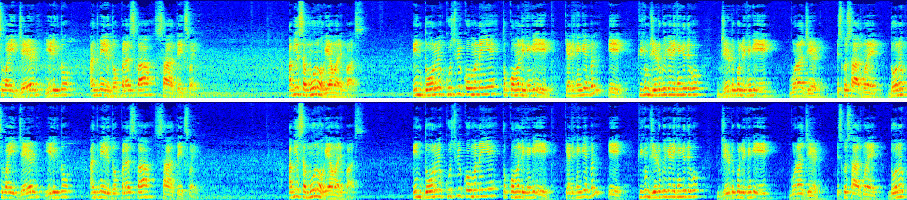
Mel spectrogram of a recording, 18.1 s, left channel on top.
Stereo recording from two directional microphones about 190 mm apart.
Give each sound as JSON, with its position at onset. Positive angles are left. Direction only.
{"t": 0.1, "sound": "speech", "side_deg": -35}
{"t": 5.8, "sound": "speech", "side_deg": -40}
{"t": 8.3, "sound": "speech", "side_deg": -35}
